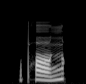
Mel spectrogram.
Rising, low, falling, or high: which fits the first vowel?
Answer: low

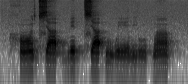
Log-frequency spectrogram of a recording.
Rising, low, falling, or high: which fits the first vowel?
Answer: high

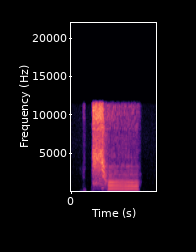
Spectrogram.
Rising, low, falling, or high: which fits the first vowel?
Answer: low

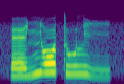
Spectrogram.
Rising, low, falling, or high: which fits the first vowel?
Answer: low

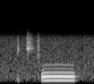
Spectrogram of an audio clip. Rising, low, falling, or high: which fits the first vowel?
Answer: low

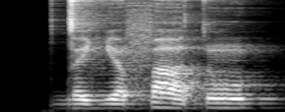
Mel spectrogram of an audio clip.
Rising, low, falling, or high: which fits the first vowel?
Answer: low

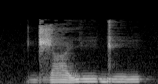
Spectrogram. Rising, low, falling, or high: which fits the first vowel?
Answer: low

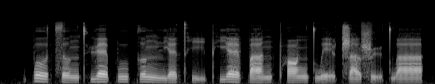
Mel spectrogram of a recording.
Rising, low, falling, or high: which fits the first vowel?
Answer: falling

